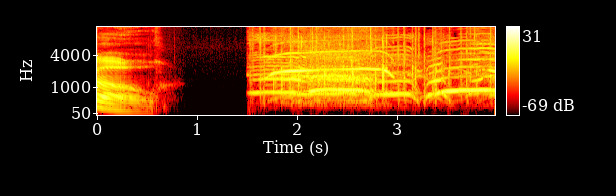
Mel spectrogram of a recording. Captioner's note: audience cheering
